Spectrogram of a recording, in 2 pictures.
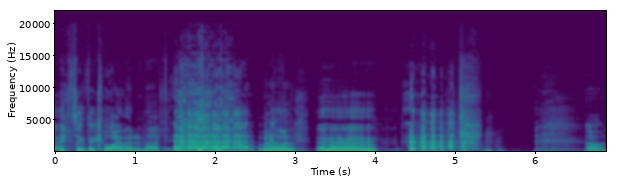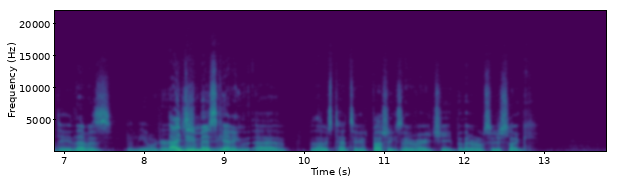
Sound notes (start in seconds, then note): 1.5 laughs weakly; 4.3 laughs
